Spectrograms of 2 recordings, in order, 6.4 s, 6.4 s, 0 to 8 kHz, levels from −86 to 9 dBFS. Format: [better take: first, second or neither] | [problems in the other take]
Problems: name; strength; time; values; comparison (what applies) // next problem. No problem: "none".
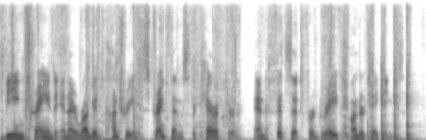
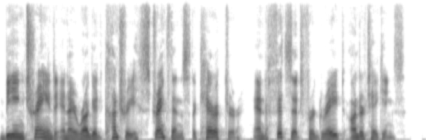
second | background sound (Writing); 10 dB below the speech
